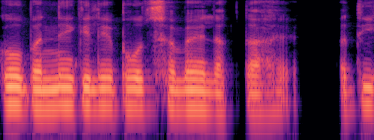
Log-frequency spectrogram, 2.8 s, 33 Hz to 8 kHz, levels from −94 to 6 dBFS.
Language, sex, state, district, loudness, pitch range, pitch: Hindi, male, Maharashtra, Nagpur, -21 LUFS, 115-125 Hz, 125 Hz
